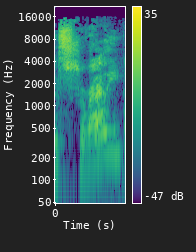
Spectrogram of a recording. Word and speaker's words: Shkreli: Martin Shrek face lead. – Martin Shkreli? – Whatever the.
